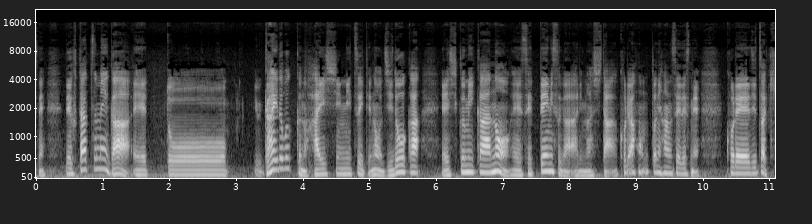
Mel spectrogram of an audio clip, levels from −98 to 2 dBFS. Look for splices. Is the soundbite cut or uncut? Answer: uncut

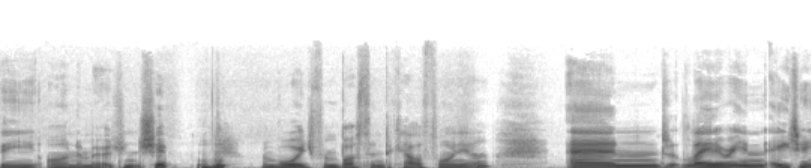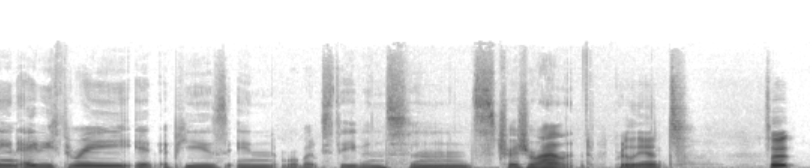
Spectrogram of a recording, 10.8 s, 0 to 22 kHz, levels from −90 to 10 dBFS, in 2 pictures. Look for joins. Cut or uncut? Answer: cut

